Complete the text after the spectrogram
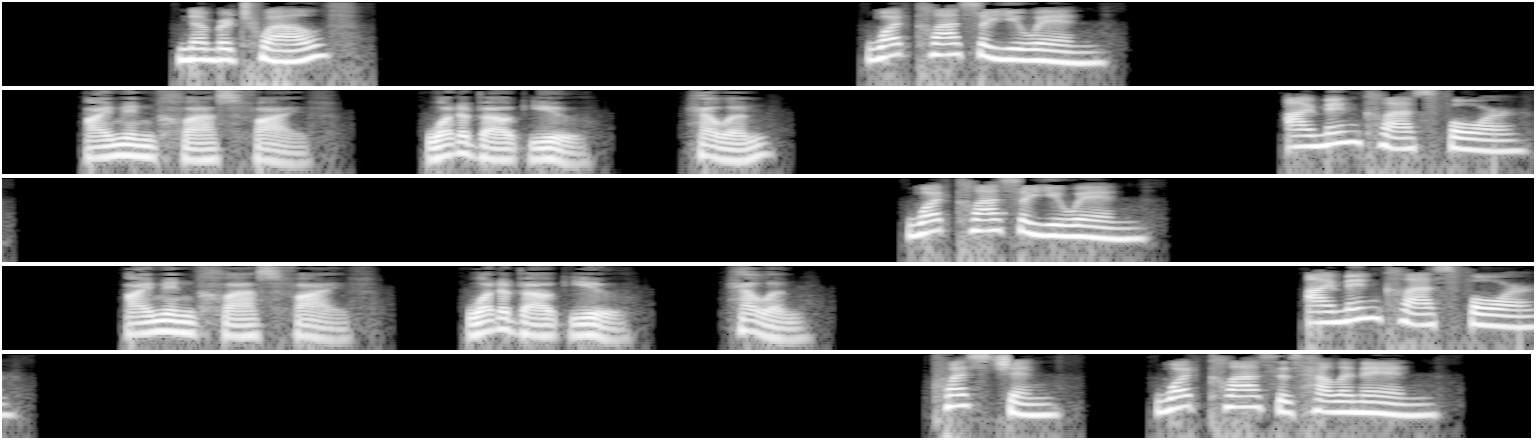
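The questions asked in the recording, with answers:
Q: Question. What class is Helen in?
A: Class 4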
